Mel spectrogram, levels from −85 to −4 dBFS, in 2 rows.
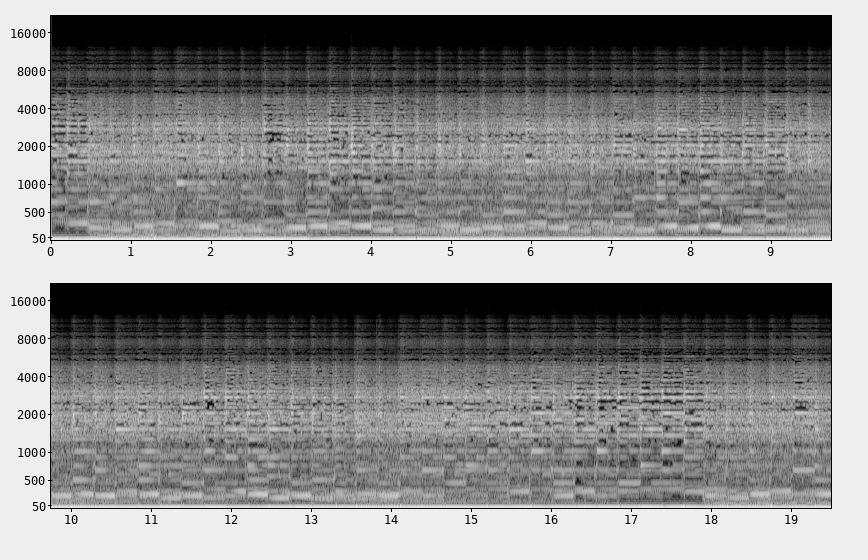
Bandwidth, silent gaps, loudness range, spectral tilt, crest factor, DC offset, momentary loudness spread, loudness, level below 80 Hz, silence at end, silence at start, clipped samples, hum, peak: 13 kHz; none; 1 LU; -3.5 dB/octave; 16 dB; 10%; 2 LU; -18 LUFS; -36 dBFS; 0 s; 0 s; under 0.1%; none; -2 dBFS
